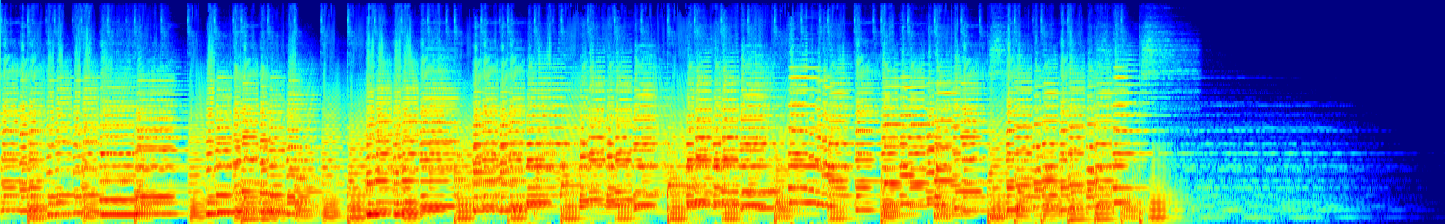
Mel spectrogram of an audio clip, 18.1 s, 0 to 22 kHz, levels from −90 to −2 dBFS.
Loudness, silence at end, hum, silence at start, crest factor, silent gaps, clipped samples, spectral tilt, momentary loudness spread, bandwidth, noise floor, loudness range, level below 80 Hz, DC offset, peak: -13 LUFS; 3.25 s; none; 0 s; 14 dB; none; under 0.1%; -5.5 dB/octave; 4 LU; 19.5 kHz; -78 dBFS; 4 LU; -36 dBFS; under 0.1%; 0 dBFS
